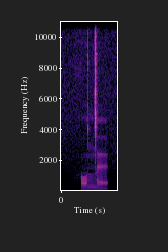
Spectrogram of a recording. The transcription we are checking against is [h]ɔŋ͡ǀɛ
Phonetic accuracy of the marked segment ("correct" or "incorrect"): correct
